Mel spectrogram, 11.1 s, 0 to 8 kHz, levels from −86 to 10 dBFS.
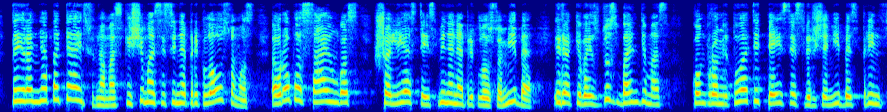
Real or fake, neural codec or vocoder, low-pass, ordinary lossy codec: fake; codec, 16 kHz, 8 kbps, FreqCodec, smaller model; 7.2 kHz; none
